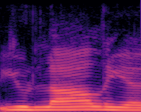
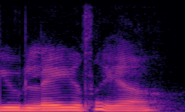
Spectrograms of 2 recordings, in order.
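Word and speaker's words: Eulalia: was the Doomite, and I found out that Ulalia is actually Ulleia. And I was like, "Oh, I've been pronouncing that wrong the whole time."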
